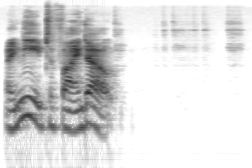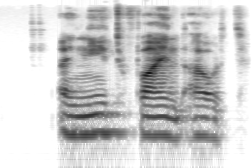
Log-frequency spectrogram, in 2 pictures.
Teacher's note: Try to do that rhythm of small, big, small, big, small.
